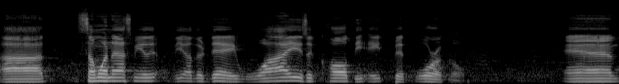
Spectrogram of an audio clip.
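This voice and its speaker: This man has a fairly high voice with fairly even intonation. He talks at a moderate pace. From US, New York. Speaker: tech startup founder. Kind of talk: conference demo presentation. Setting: conference stage.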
